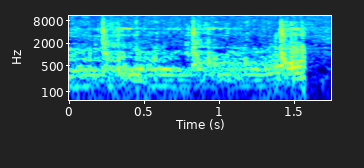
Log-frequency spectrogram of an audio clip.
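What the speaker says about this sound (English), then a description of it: "Keep the edge of the bias tape in the center of your presser foot and just stitch around." Domestic sewing machine stitching bias tape binding close to the fabric edge under the presser foot, a steady mechanical whir in three short running bursts with brief pauses between.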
